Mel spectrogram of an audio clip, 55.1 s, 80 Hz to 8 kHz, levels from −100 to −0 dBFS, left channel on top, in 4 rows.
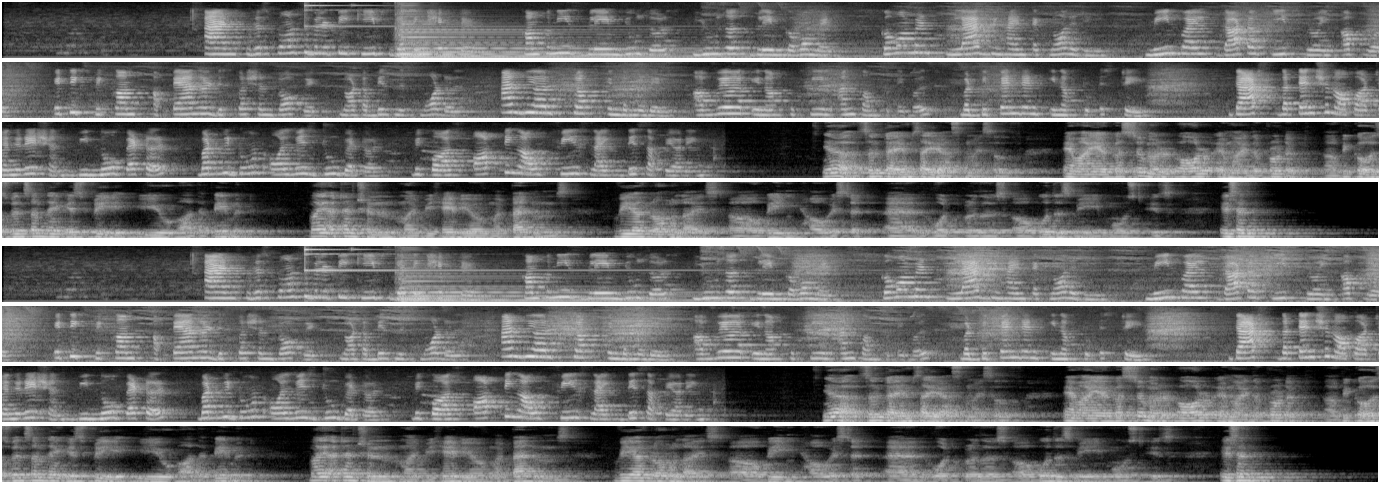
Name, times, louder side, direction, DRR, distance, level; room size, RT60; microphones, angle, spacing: voice 1, 1.9-4.8 5.2-8.4 8.8-11.1 11.4-13.9 14.3-18.5 18.8-25.3 26.0-34.7, right 1 dB, 5° right, 0.5 m, -25 dB
sound 1, 3.0-7.5 7.9-8.0, right 8 dB, 35° right, 0.9 m, -31 dB
Acoustic guitar / Strum, 3.9-12.5 12.8-12.9 13.2-13.3 13.6-13.7 15.8-15.9 17.0-17.1, left 2 dB, 30° left, 1.1 m, -32 dB
sound 2, 7.0-26.4, right 4 dB, 65° right, 0.9 m, -33 dB
voice 2, 35.7-37.6 38.1-43.7 44.4-47.0 47.4-53.0 53.5-53.8, left 1 dB, 90° left, 6.9 m, -27 dB
26.5 x 11.5 x 4.5 m
head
